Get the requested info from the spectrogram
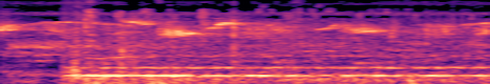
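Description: Small birds chirping, short high calls repeating every half second or so. About a third of a second in, a steady low held tone begins underneath: the opening note of background music.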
